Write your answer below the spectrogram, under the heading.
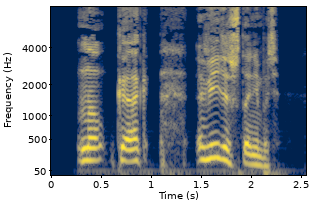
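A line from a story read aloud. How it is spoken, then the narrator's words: Hoarse question. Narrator (Russian): хрипло спросила Утл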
